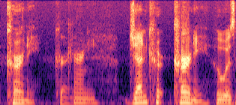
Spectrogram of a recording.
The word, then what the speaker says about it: Kearney: pronounce your name Kearney it's actually Kearney Kern attorney so thank you it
